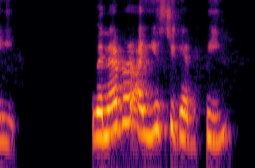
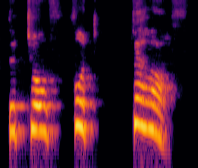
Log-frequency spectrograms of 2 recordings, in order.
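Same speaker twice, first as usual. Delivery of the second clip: ordinary talk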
